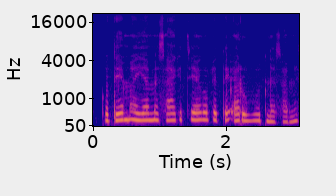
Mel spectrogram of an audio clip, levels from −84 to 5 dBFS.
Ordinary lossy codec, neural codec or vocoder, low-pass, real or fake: none; vocoder, 44.1 kHz, 128 mel bands, Pupu-Vocoder; none; fake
